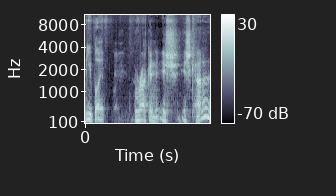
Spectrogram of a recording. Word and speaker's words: Ishkanah: I'm rocking Ishkanah. Is that how Ishkanah? Ishkanah? I pronounce it Ishkanah.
